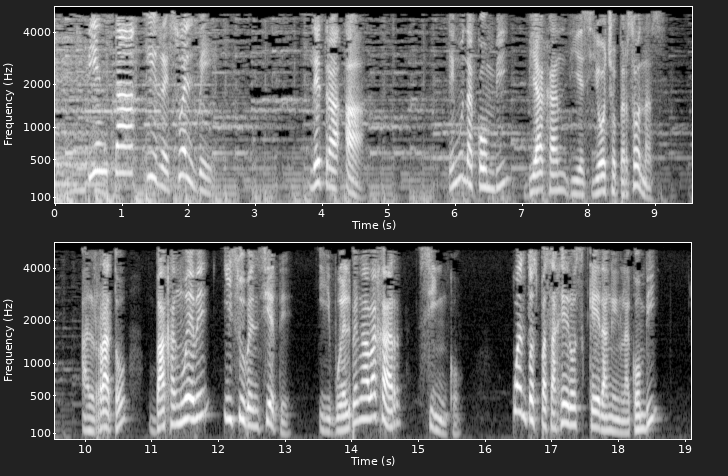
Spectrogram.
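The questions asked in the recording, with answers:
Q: ¿Cuántos pasajeros quedan en la combi?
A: 11 pasajeros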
